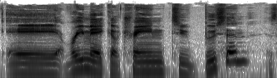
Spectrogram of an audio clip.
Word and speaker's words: Busan: gonna be producing a remake of train to Busan is how you pronounce it Busan Busan and this is from the none writer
